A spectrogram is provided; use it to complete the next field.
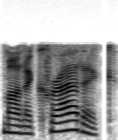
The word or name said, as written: monocratic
